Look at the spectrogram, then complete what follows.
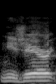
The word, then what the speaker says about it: Niger: Next up, Nishair. Yes, that's how you pronounce it.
